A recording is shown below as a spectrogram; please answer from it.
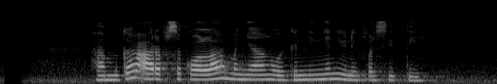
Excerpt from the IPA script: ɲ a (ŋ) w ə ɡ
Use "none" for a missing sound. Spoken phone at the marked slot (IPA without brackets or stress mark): ŋ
